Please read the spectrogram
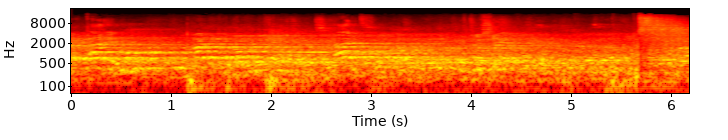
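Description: Overlapping voices echoing in a large sports hall, with two dull thumps in the first two seconds and a sharp clack near the end.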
